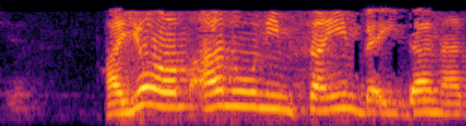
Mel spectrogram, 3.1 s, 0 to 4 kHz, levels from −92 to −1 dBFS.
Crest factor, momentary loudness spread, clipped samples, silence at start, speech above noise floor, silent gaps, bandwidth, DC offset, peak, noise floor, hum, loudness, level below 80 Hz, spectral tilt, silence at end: 16 dB; 6 LU; under 0.1%; 0.7 s; 44 dB; none; 3.6 kHz; under 0.1%; 0 dBFS; -59 dBFS; none; -15 LUFS; -54 dBFS; -9.5 dB/octave; 0 s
